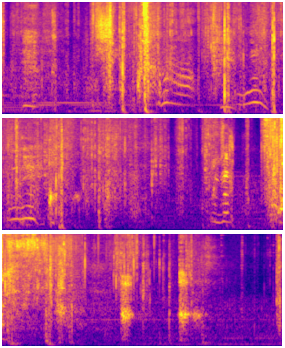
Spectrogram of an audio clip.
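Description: A man grunts and gasps while struggling.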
